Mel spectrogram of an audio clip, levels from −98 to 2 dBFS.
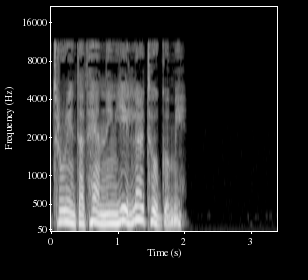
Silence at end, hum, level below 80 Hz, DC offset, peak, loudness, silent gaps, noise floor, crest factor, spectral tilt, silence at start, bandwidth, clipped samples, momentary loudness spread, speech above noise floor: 1.45 s; none; -52 dBFS; under 0.1%; -2 dBFS; -13 LUFS; none; -83 dBFS; 12 dB; -7.5 dB/octave; 0.05 s; 11.5 kHz; under 0.1%; 9 LU; 72 dB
